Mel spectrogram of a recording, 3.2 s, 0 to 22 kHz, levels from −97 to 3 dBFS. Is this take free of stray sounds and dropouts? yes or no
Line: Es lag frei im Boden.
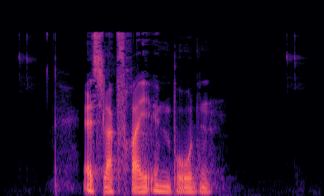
yes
